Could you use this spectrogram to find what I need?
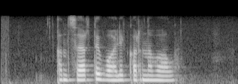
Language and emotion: Russian, neutral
